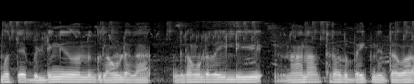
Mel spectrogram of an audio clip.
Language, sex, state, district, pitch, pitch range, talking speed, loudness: Kannada, male, Karnataka, Gulbarga, 110 Hz, 105-115 Hz, 175 wpm, -14 LUFS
